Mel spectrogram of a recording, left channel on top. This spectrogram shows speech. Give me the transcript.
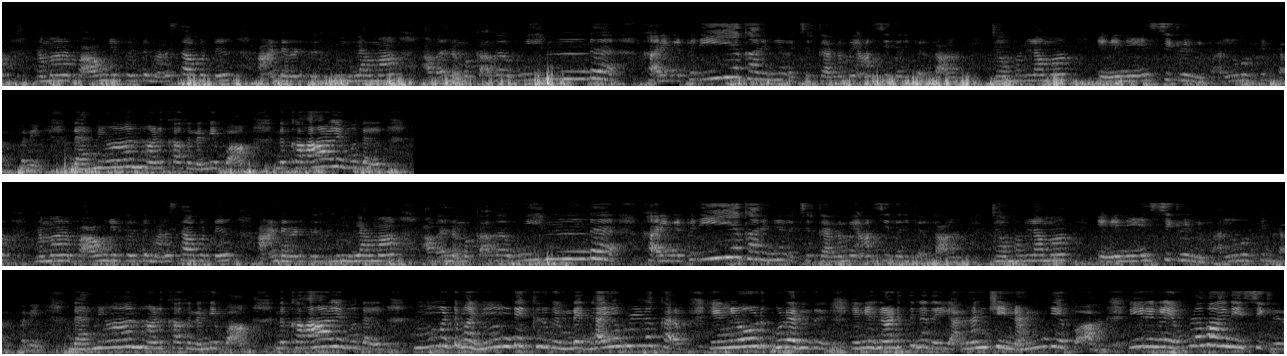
நம்ம பாவங்களுக்கு குறித்து மனஸ்தாபப்பட்டு ஆண்டவரிடத்தில் திரும்பலாமா? அவர் நமக்காக உயர்ந்த காரியங்களை, பெரிய காரியங்களை வச்சிருக்கார், நம்மை ஆசீர்வதிப்பிருக்காங்க. ஜெபம் பண்ணலாமா? எங்களை நேசிக்கிற எங்கள் பரலோகத்தின் தகப்பனே, இந்த அருமையான நாளுக்காக நன்றிப்பா. இந்த காலை முதல் மட்டுமா உம்முடைய கிருபை, உம்முடைய தயவுள்ள கரம் எங்களோடு கூட இருந்து எங்களை நடத்தினதை நன்றி நன்றியப்பா. நீர் எங்களை எவ்வளவா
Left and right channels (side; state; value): left; drops out; at 16.9 s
